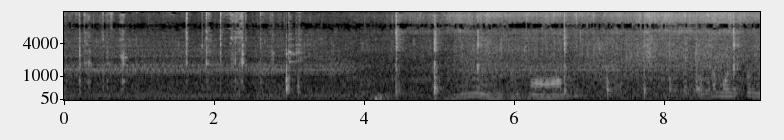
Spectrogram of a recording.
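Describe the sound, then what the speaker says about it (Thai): Chili paste stir-fries for a spicy eel curry, a loud close sizzle with rapid repeated scraping and tapping of a spatula against the pan, and a brief voice-like sound partway through. "ไมผัดพริก"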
